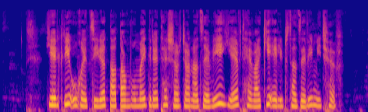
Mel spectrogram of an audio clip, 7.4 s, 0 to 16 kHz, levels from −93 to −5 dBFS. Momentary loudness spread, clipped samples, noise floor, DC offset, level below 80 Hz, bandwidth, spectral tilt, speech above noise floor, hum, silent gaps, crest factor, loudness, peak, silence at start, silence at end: 6 LU; under 0.1%; -66 dBFS; under 0.1%; -50 dBFS; 11.5 kHz; -5.5 dB/octave; 41 dB; none; none; 18 dB; -25 LUFS; -6 dBFS; 0.55 s; 0.6 s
